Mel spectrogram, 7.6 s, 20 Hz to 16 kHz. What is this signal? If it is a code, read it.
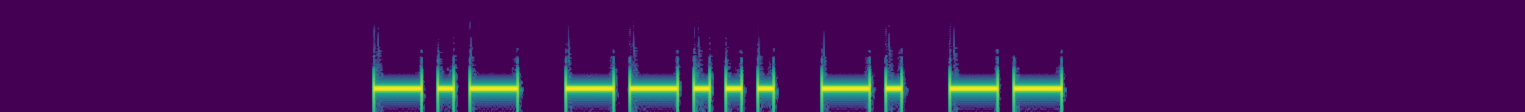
Morse code, heard as a keyed tone, about 15 wpm, 700 Hz. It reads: K7NM
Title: Easy Call Signs Repeated 3x - 15wpm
